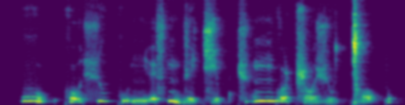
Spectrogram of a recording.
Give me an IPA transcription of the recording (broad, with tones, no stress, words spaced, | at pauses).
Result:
ɣṵ˥pko̰˥çu˥kṵ˩ɲ ḛ˥s nde˩t͡ɕe˩p t͡ɕṵ˥mŋɡo̰˥ ʈ͡ʂɔ˩ʒu˩ ɡ͡ǀɔ̰˥p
